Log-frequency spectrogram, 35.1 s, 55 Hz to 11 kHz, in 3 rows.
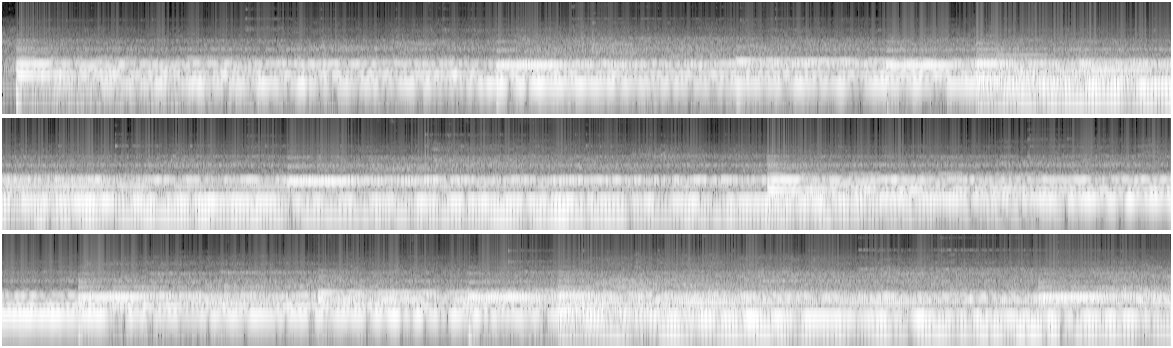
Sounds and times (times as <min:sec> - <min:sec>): Ambient music: 0:00.0 - 0:35.0.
